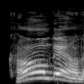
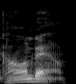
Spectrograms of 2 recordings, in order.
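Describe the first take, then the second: First: High, loud teasing Calm down; mock exasperated cry. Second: Said in the usual way. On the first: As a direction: shout Calm down up high, playfully. Repeats calm down, much higher.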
